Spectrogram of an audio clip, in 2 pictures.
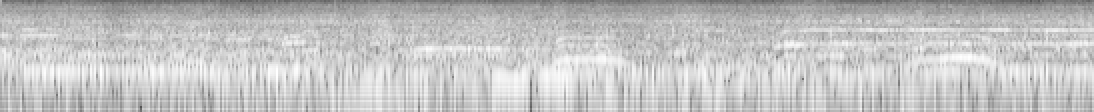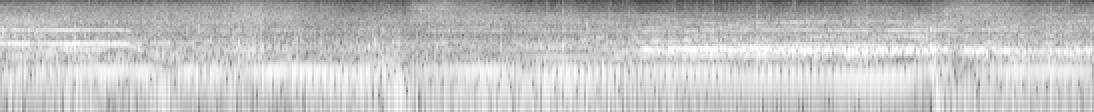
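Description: A live band playing loud through the house PA, heard from the audience, with whoops and shouts from the crowd. About seven and a half seconds in, the band settles on a long held chord.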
